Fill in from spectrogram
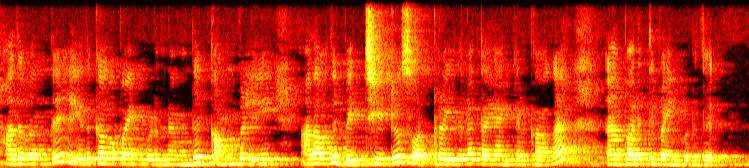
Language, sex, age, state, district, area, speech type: Tamil, female, 18-30, Tamil Nadu, Erode, rural, spontaneous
